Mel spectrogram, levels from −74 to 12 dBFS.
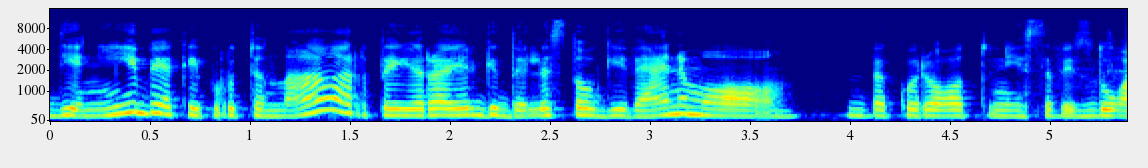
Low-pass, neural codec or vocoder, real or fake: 10.8 kHz; none; real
